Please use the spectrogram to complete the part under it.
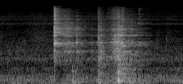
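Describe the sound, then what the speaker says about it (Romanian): Nettle soup being stirred in a pot, with a few scraping and clinking knocks of a spoon against the metal, close and fairly quiet with pauses between strokes. "Amestecăm bine."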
